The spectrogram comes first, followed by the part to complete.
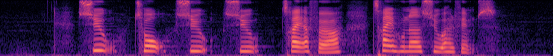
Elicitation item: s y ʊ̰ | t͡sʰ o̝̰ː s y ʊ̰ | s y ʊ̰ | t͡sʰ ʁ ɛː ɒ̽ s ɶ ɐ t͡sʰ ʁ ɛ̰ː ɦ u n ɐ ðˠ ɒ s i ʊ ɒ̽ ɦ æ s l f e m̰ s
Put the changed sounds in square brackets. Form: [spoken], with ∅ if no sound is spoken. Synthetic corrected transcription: s y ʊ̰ | t͡sʰ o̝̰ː s y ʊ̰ | s y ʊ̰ | t͡sʰ ʁ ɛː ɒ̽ [f] ɶ ɐ t͡sʰ ʁ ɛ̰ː ɦ u n ɐ ðˠ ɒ s [y] ʊ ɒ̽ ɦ æ [∅] l f e m̰ s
